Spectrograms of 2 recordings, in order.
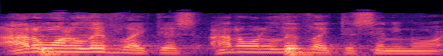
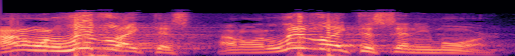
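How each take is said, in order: First: A louder plea, the scream only hinted; retold scream. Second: Loud, high desperate wail; a man at the end of his rope crying out; anguished cry. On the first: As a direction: cry it out again, less raw. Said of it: "I screamed out". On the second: Retold or imitated. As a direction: cry out in despair, much higher and louder.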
